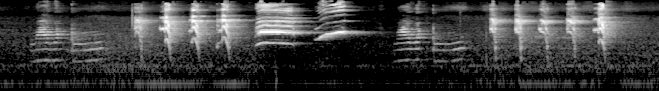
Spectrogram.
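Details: Indian ring-necked parakeet, an Indian talking parrot, producing quick runs of short harsh squawks and chattering notes, then a longer wavering tonal call near the middle, then more clipped bursts, all over a faint low hum.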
